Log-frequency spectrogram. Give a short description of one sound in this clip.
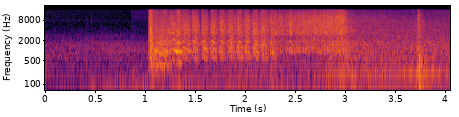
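A car engine cranks and turns over.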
